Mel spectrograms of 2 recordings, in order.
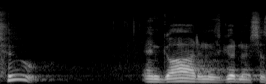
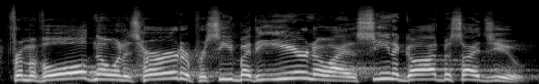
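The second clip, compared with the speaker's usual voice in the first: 1 proclaiming scripture; 9 semitones higher, 6 dB louder than usual. Acted. Preaching scripture at full force.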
